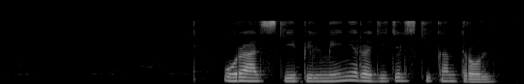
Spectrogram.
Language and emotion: Russian, neutral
